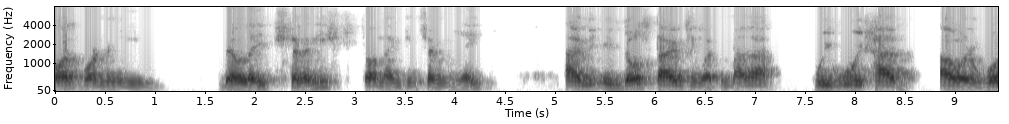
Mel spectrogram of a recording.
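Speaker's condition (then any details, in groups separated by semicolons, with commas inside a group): Cerebral palsy; diagnosed in childhood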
